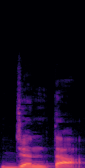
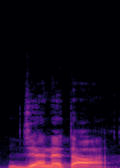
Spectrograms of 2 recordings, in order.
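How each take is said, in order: First: The vowel after the n is dropped. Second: The vowel after the n is fully pronounced. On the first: The speaker calls it wrong. "यहाँ पर न में जो अ स्वर है उसको हम छोड़ देते हैं" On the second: The speaker calls it right. "इसका शुद्ध उच्चारण है जनता"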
